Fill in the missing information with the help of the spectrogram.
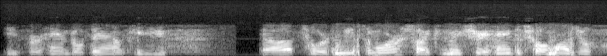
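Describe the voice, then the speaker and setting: A man's voice: mid-range voice, fast. A man speaking as an astronaut over a narrow space-to-ground radio link, in clipped procedural talk. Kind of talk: radio communication. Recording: tinny radio link with hiss.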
